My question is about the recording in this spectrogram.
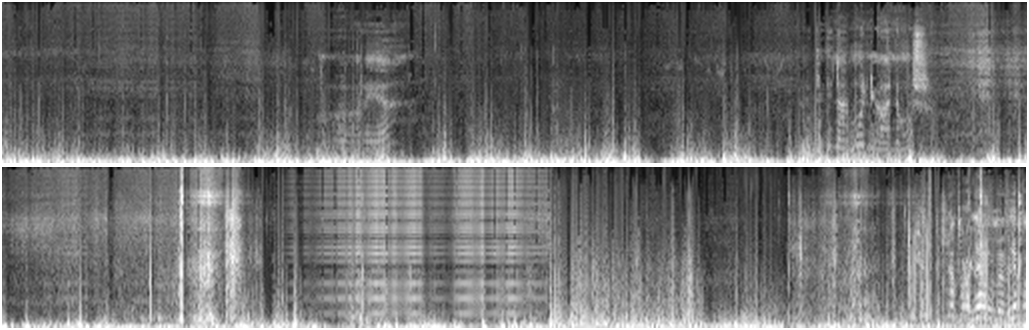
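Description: Strong, gusty wind buffeting the microphone: a loud, continuous low rumble.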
